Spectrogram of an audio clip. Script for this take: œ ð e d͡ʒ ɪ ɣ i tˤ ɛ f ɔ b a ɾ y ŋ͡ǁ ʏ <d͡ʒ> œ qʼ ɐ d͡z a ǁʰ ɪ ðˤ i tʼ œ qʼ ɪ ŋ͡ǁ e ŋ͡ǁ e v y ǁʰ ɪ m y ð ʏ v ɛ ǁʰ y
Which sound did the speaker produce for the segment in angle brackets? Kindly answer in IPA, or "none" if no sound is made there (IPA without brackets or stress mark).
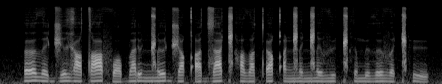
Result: d͡ʒ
